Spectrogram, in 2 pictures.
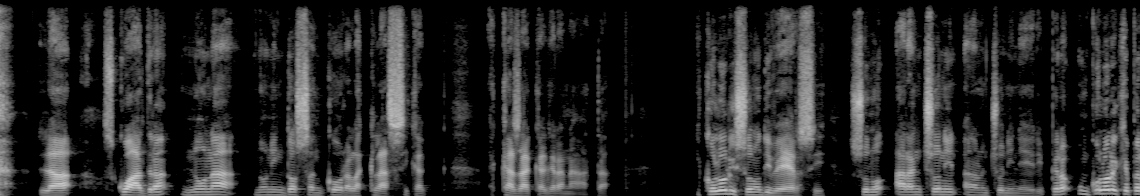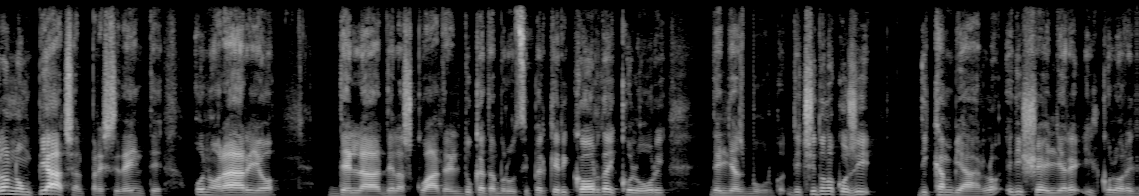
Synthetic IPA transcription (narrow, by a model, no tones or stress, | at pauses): laskwaːd̪ɾanonanonind̪ɔsːaːŋkoːɾalaklasːika | kazakːaɡɾa̰na̰ːt̪a̰ | ikoloːɾisoːnod̪ivɛrsi | soːnoaɾant͡ʃoːniaɾant͡ʃoːnineːɾḭpeɾɔuŋkoloːɾekepːeɾɔnompjaːt͡ʃealpɾesid̪ɛnt̪e | onoɾaːɾjo | d̪elːad̪elːaskwad̪ɾaild̪uːkad̪abɾut̪sːiperkerikɔrd̪aikʰoloːɾi | d̪eʎːazbṵrɡod̪et͡ʃiːd̪onokozi | d̪ikambjarloʔed̪iʃɛʎːeɾeʔilkoloːɾe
